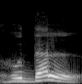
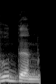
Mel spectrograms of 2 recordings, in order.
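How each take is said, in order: First: The final n merges into an l sound. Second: The final n is clearly pronounced. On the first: The speaker calls it right. "Hudal langsung melebur ke uh, lam" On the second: The speaker calls it wrong. "nggak boleh dibaca hudan"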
